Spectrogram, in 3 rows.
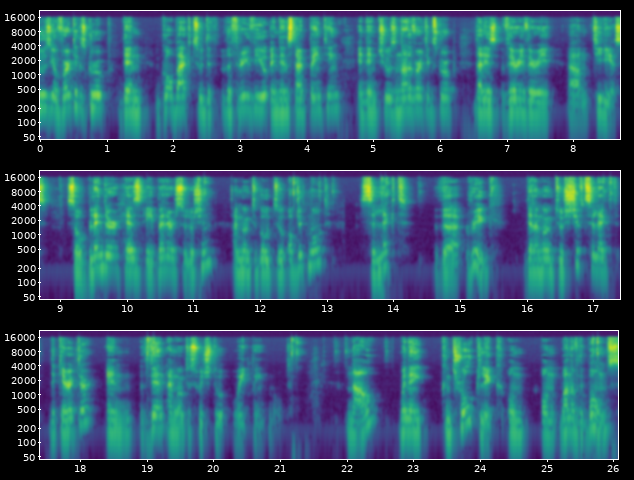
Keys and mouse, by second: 11.1-12.5 drag, 13.0 middle click, 14.1 click, 14.4-15.5 middle drag, 17.2 shift+click, 19.1-21.3 drag, 21.9 middle click, 22.7 middle click, 25.7 ctrl+click.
